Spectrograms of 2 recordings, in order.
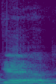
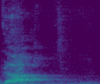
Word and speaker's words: gob: Not gab, but gob, because that's how you pronounce it.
